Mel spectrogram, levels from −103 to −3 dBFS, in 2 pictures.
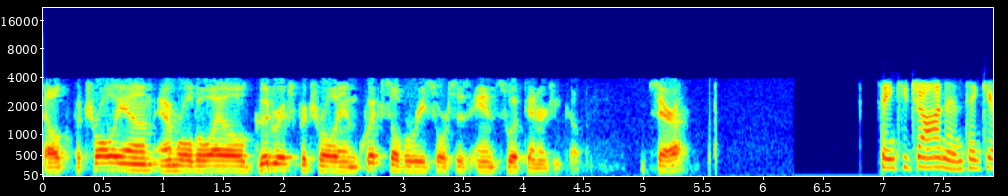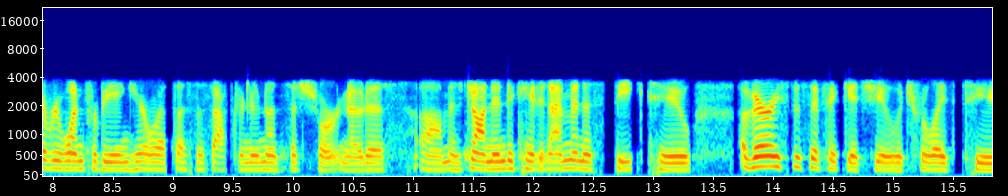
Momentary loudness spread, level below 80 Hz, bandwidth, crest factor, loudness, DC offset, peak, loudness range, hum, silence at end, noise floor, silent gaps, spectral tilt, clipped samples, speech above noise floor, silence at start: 13 LU; -68 dBFS; 4 kHz; 18 dB; -25 LUFS; under 0.1%; -8 dBFS; 8 LU; none; 0 s; -72 dBFS; none; -9.5 dB/octave; under 0.1%; 47 dB; 0 s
